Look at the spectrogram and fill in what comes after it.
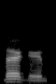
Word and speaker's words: Berger: 85711, Leonard Berger. – Can you spell that last name for me? – Berger, B-E-R-G-E-R.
